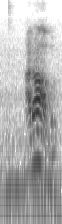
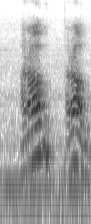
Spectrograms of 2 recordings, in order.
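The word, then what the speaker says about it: ערב: Arab. Same thing, right? Arab, but this R is the long R sound, isn't it? Open R, right? So kametz and padach, right?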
